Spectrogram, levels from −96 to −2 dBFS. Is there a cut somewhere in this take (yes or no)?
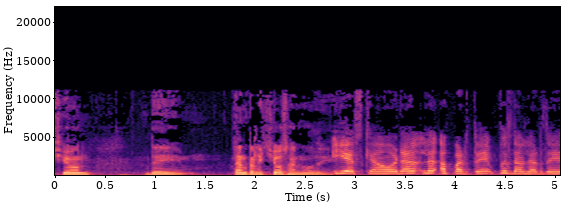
no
